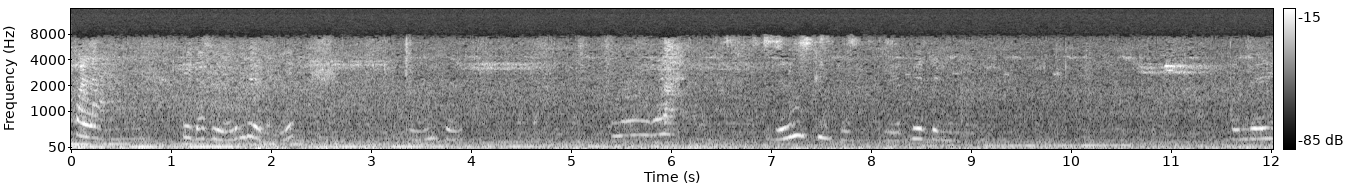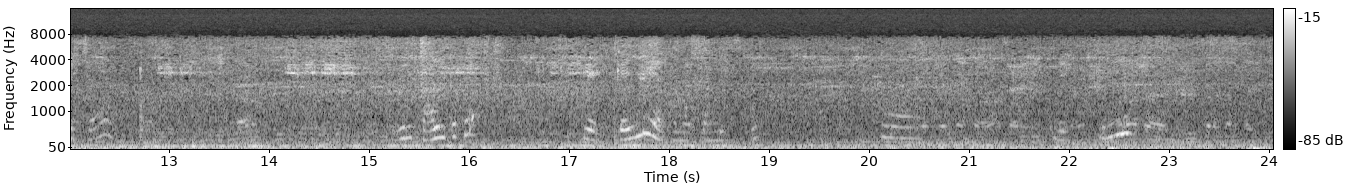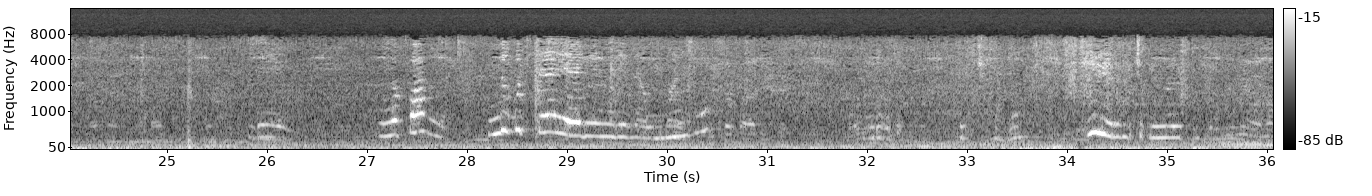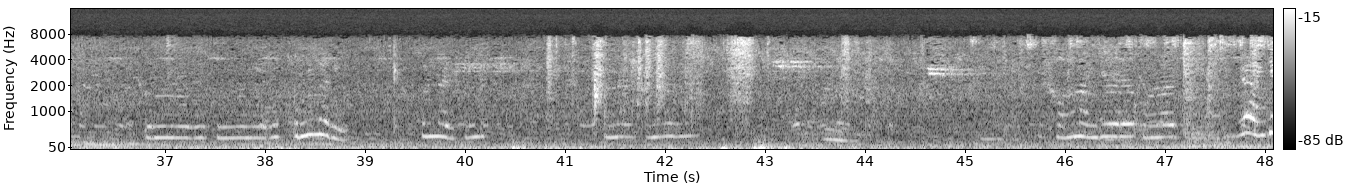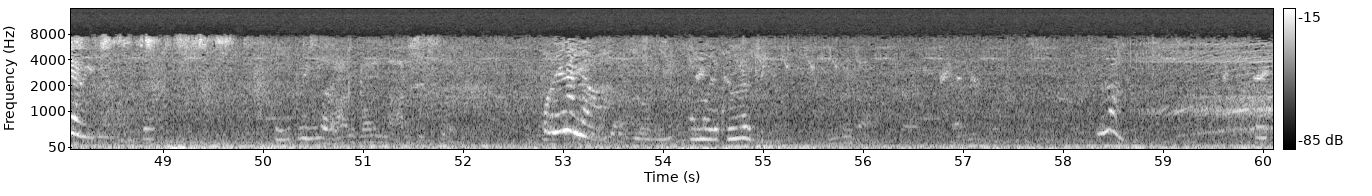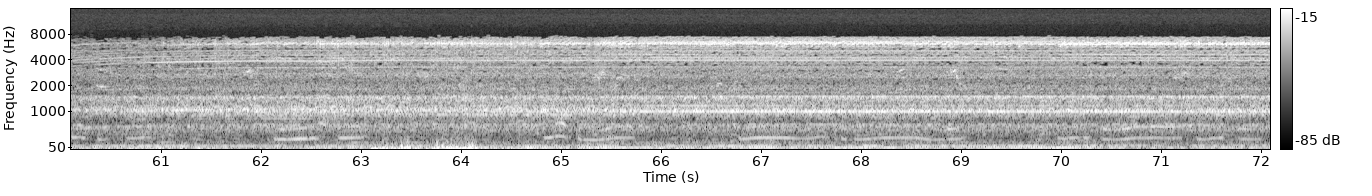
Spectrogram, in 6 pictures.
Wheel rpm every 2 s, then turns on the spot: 0, 0, 0, 0, 0, 0, 0, 0, 0, 0, 0, 0, 0, 0, 0, 0, 0, 0, 0, 0, 0, 0, 0, 0, 0, 0, 0, 0, 0, 0, 0, 0, 0, 0, 0, 0.
none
